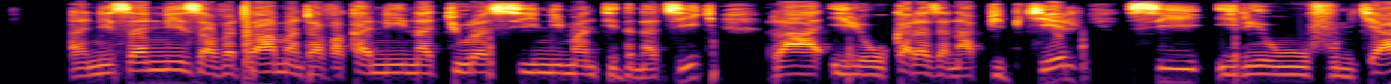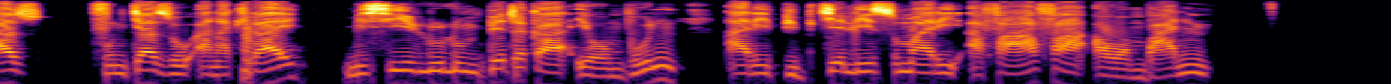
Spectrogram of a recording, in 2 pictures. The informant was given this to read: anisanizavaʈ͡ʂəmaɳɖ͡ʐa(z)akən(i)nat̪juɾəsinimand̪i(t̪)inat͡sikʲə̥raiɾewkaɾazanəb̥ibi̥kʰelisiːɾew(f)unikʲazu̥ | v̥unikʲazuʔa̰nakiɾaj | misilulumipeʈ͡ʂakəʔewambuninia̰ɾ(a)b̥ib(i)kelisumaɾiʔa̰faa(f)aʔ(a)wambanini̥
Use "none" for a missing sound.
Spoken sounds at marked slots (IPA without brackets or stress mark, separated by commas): v, i, d̪, v, i, i, f, a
